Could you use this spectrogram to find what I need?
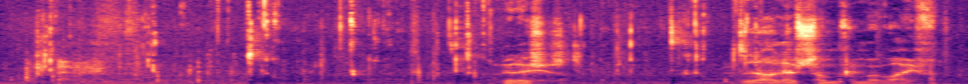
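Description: A man chews food close to a microphone.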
